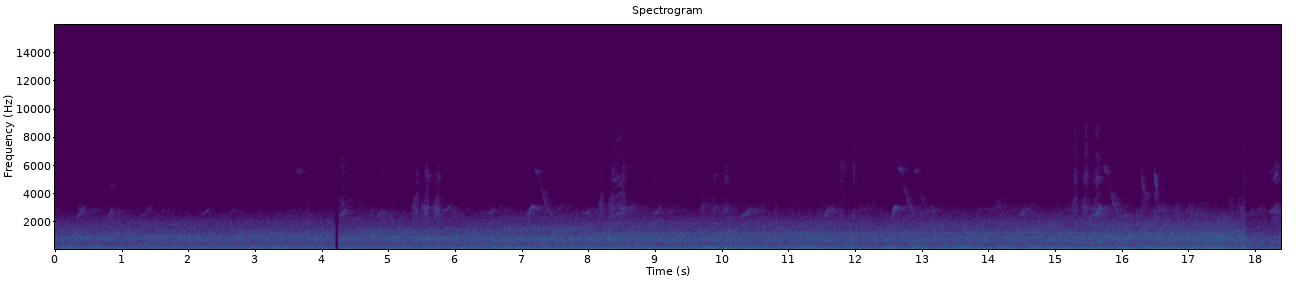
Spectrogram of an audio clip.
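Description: Small birds calling: many short, high chirps scattered throughout, over a steady background hiss.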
